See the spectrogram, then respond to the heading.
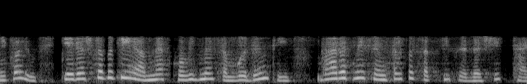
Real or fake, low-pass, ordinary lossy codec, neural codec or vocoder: fake; 3.6 kHz; AAC, 16 kbps; codec, 16 kHz, 1.1 kbps, Voila-Tokenizer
